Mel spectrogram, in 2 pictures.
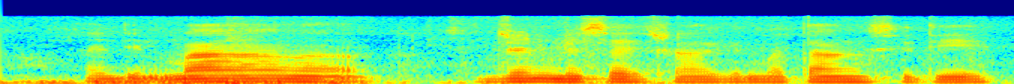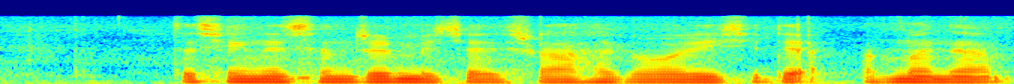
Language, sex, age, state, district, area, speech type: Manipuri, male, 18-30, Manipur, Tengnoupal, urban, spontaneous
